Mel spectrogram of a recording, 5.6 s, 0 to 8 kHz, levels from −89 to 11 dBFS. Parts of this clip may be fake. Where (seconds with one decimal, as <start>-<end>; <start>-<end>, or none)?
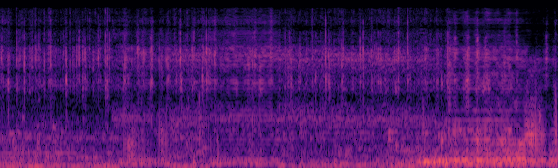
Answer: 1.2-1.7; 2.1-2.8; 4.5-5.6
